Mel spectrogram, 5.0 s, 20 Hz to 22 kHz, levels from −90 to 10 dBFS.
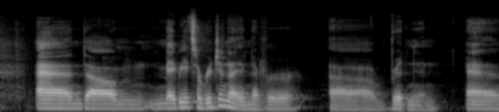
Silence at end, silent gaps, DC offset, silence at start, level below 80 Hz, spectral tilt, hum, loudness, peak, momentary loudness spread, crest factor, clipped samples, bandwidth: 0 s; none; under 0.1%; 0 s; -76 dBFS; -4.5 dB/octave; none; -29 LUFS; -8 dBFS; 16 LU; 22 dB; under 0.1%; 14.5 kHz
